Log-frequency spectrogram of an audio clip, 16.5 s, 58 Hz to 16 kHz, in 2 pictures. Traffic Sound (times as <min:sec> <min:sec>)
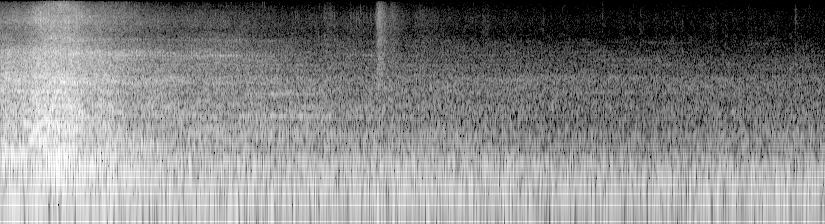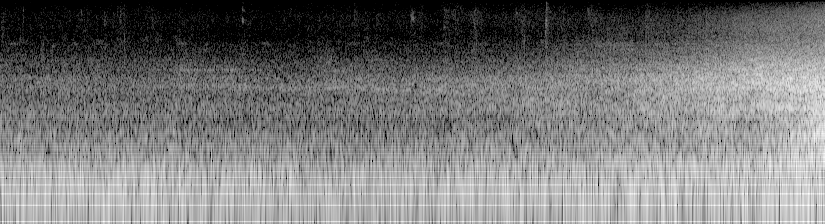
0:00.0 0:04.1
